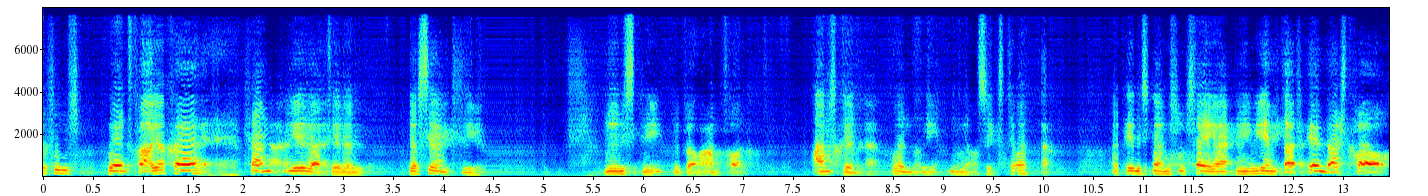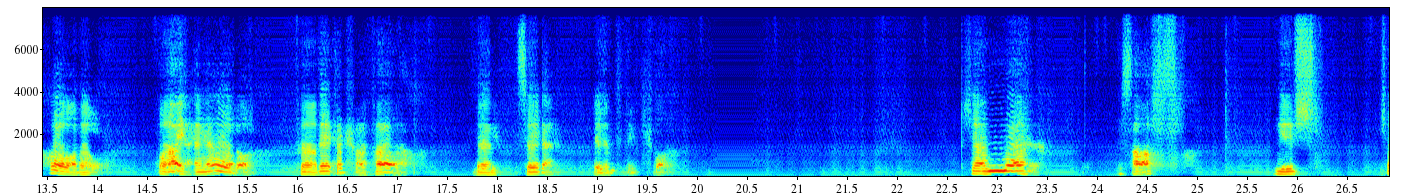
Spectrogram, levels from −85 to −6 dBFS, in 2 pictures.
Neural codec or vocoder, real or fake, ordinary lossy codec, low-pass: codec, 16 kHz, 0.5 kbps, FreqCodec, smaller model; fake; none; none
